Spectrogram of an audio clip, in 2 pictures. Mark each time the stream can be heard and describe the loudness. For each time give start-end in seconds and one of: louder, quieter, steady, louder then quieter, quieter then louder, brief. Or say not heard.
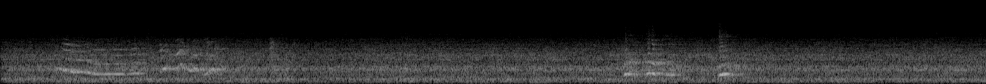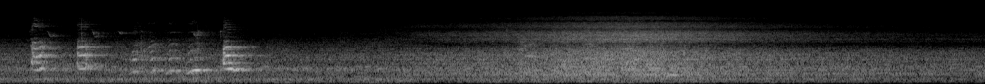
0.0-19.6 louder.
